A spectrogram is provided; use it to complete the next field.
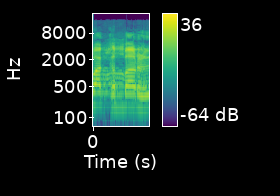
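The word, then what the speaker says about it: أكبر: ഇനി നമ്മൾ ഉച്ചരിക്കേണ്ടത് എന്താണ് അക്ബർ ഞാൻ നേരത്തെ പറഞ്ഞ ഉച്ചാരണം എങ്ങനെയാണ് അള്ളാഹു അക്ബർ അള്ളാഹു എന്നതിനു ശേഷം ഉച്ചരിച്ചത് വാ എന്ന വാവാണ് ഉച്ചരിച്ചത്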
